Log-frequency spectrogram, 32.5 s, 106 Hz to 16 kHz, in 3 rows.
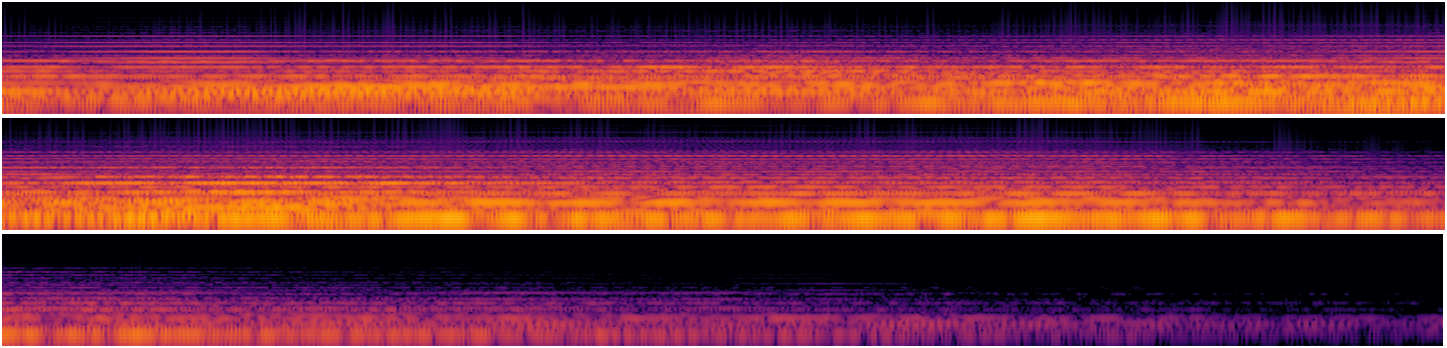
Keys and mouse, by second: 0.0 e, 9.0 g, 12.2 shift+middle click, 13.0 g, 28.2 e.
